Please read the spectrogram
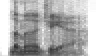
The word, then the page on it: Lammergeyer: British English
